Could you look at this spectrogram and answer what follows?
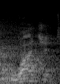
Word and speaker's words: Wadjet: There were some goddesses, like the goddess, let me make sure I get the name pronounced, Wadjet.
